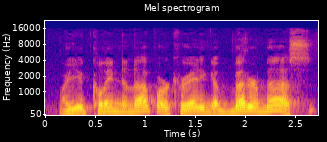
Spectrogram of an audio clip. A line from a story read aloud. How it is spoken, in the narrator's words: He smiled as he chuckled at the boy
